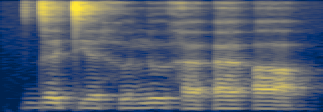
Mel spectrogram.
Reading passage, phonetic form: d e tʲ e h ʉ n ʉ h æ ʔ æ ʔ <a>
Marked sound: correct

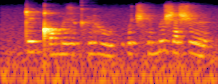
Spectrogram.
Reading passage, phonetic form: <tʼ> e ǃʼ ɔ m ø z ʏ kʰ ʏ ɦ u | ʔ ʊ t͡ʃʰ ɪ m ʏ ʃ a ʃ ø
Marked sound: incorrect: ʈ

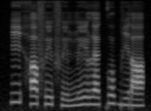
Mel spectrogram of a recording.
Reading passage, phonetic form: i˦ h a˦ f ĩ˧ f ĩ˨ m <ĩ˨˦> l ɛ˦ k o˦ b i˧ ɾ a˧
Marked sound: correct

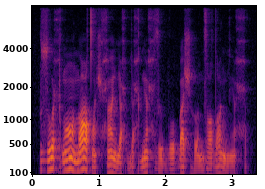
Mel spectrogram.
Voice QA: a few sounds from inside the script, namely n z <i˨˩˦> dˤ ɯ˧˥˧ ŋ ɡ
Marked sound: correct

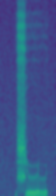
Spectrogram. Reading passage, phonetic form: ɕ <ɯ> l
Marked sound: correct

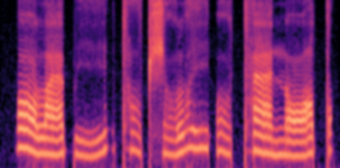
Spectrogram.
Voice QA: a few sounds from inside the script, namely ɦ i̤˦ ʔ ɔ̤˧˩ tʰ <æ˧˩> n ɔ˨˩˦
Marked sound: correct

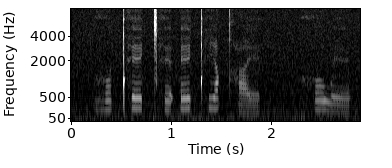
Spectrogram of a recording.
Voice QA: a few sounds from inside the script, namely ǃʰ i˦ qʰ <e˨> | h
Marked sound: correct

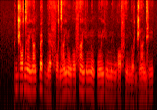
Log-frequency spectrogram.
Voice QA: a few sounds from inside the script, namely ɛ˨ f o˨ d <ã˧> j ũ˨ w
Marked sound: correct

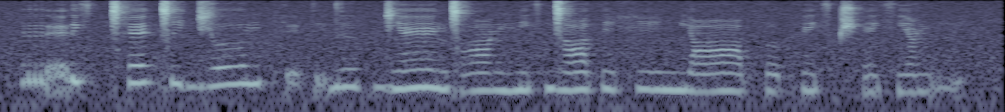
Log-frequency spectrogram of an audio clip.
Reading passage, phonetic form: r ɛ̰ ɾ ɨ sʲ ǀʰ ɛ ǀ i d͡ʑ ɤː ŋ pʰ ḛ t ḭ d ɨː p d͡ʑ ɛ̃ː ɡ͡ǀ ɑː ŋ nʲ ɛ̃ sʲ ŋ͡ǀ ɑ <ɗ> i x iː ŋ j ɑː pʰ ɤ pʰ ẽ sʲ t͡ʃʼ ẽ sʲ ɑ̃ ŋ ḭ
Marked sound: incorrect: t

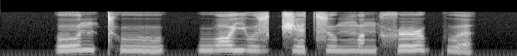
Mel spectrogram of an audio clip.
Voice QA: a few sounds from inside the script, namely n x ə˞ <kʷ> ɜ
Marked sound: correct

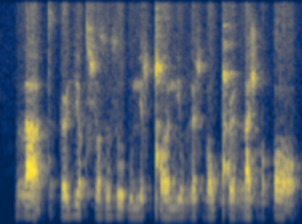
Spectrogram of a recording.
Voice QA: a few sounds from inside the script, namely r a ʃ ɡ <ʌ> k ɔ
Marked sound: incorrect: ɔ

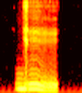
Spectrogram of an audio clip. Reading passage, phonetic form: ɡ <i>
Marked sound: correct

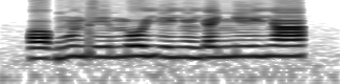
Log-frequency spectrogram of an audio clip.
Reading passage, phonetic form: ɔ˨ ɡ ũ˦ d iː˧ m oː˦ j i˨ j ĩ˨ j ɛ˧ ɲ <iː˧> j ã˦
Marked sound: correct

